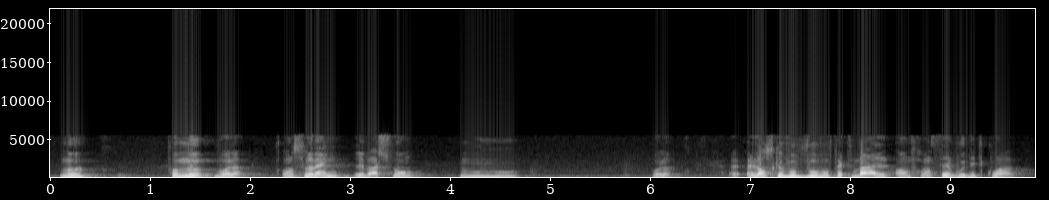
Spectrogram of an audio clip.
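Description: Slovene guy w slavic accent lecturing, highish voice, lots of uh and restarts, muffled lo-fi rec. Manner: halting, many restarts and fillers, acts out sounds. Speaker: guest lecturer. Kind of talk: university lecture.

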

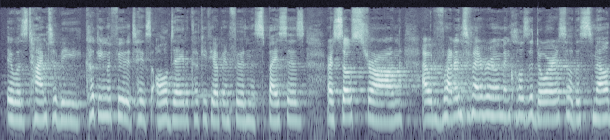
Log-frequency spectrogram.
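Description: A woman's voice: on the high side, a little mellow. Young woman telling a story in a hall. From Michigan, United States. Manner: casual and conversational, with frequent ums and light laughs. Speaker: storyteller at a food event. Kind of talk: personal storytelling talk. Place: lecture hall with projector screen. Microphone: lapel mic. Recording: reverberant hall.

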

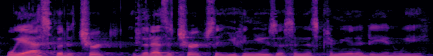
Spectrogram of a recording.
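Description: Middle-aged pastor, earnest halting prayer, mid voice, long church reverb from the back. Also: male voice, mid-range voice, fairly bright tone. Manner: earnest, halting with repeated words. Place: small church sanctuary, indoors. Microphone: far camera at the back of the church. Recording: reverberant church hall, faint room hiss.

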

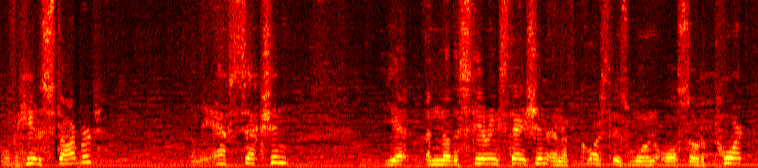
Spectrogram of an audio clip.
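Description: With a high-pitched voice, a man who edits a magazine leads viewers around a boat, cheerfully highlighting each feature in turn.

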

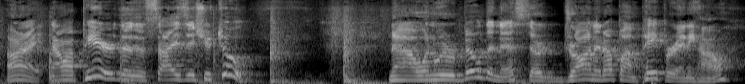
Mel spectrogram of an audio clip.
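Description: Casting: middle-aged homesteader man, folksy and plainspoken, voice sitting a touch high, action-camera sound inside a bare wooden barn. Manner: folksy, plainspoken, rambling with fillers. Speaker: homesteader vlogger. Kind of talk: casual walkthrough talk. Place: outdoors in snow, then inside an unfinished wooden barn loft. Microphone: handheld or head-mounted action camera.

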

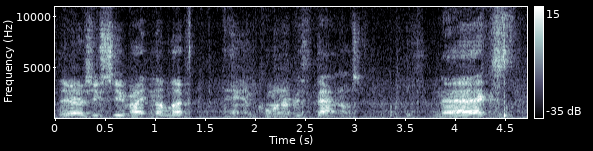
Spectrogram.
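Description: A man's voice: a little high, a little slow. A man showing off his comic collection in a put-on TV-presenter voice, recorded on an old VHS home video. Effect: old VHS home video tape. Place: home, indoors. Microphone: camcorder mic across the room. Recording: hissy old VHS tape, mic far off.

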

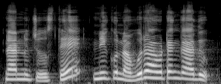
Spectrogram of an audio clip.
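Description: A simple, pushy fisherman from a storybook, voiced by a woman reading the tale. He keeps pressing his questions and wants answers now, in a high, bright voice. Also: expressive, fairly quick. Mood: insistent. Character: simple, demanding male fisherman, grown man.

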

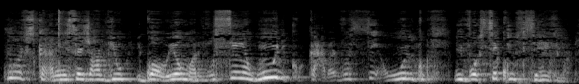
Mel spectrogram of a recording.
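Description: A man's voice: very high-pitched, animated, fast talker, warm tone. A young man, an athlete vlogger, giving a brash, profane, slang-filled motivational rant and boasting about himself.

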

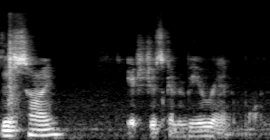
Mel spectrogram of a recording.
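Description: A man with a fairly low voice hosts a casual cooking vlog. He keeps up joking, self-mocking asides as he works. Loud noise runs under the whole recording. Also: moderate pace. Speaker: cooking vlogger.

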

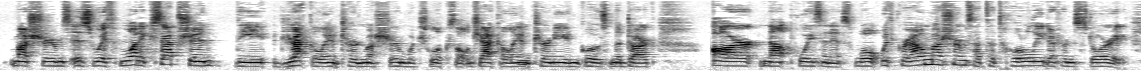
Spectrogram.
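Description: This New Jersey woman, a holistic health vlogger, speaks at normal speed with a fairly low pitch and a sharp edge. She rambles along in a chatty, playful way, showing viewers how she forages for mushrooms and cooks them in a casual vlog.

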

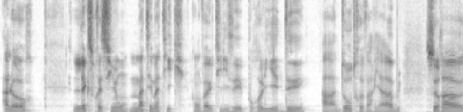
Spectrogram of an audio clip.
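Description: A man's voice: mid-range voice, darkish tone. A man hosting a live statistics lesson, explaining a formula step by step. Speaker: host.

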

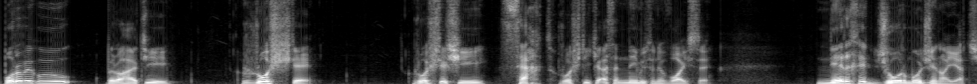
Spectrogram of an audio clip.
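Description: A man with a low voice teaches English words in a Persian-language lesson. His voice swings animatedly, and he stretches out each example so listeners can repeat it. The sound is dry and close to the mic. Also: big pitch swings, mellow, dry recording. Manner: slow, drawn-out model pronunciations of English words; repeats words and asks listeners to say them after him.

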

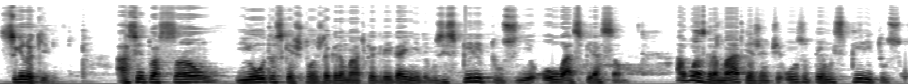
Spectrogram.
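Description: A man with a Brazilian Portuguese accent teaching a recorded lesson, slowly repeating example words and checking in with frequent tag questions. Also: medium pitch, dark tone, slightly rough. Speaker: Greek language teacher. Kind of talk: recorded classroom lecture.

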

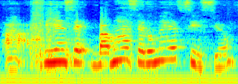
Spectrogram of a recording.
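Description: This live online language lesson features a Latin American woman with a high, somewhat mellow voice who talks fairly fast. She patiently teaches English words in Spanish, checks understanding with "ok?" after each point, and addresses viewers' questions by name. The audio is low quality.

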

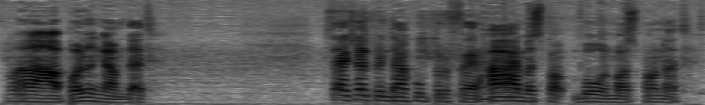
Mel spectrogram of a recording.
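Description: A man's voice: mid-range voice, fairly bright tone. A man from Romania giving casual gameplay commentary, telling crude, joking stories and swearing freely. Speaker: gaming YouTuber.

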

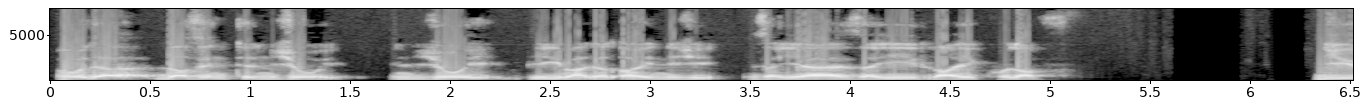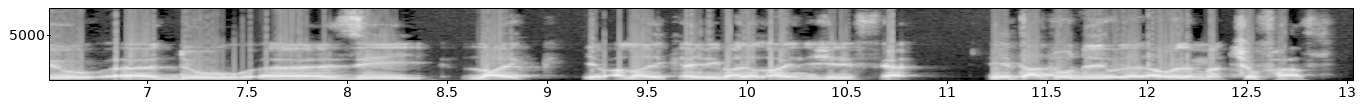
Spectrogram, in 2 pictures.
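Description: A man's voice: sits low, fast, narrow, tinny audio. A man with an Egyptian Arabic accent teaching an English grammar lesson, explaining step by step and repeating key points. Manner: explains step by step, repeats key words, stresses "take care".

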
